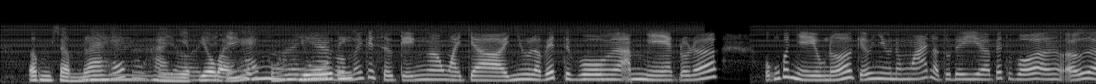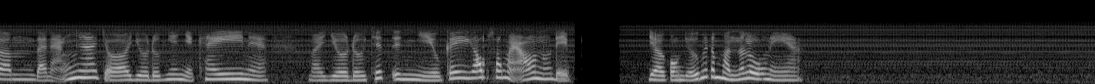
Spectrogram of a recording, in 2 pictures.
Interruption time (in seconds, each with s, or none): 0.8 s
